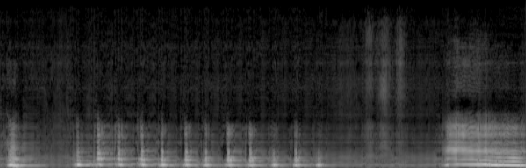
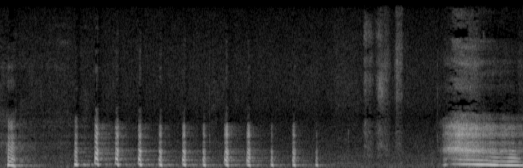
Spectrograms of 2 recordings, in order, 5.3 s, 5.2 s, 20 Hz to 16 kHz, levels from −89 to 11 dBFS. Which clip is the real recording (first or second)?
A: second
